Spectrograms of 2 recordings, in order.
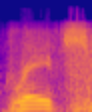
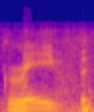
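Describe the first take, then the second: First: The name ends with an s sound. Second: The name ends without an s sound. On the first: The speaker calls it right. "It is Graves with an S" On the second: The speaker calls it wrong. "not Grave"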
